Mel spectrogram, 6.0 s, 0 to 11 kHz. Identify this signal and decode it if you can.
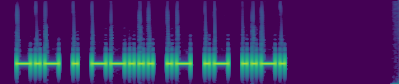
Morse code, heard as a keyed tone, about 20 wpm, 700 Hz. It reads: KE7AAF
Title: Speed Racing - USA 2x3 Call Signs 17wpm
